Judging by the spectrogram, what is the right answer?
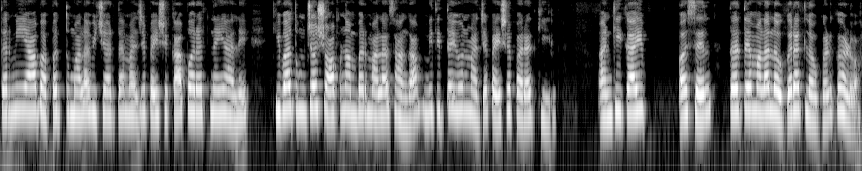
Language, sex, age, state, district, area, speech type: Marathi, female, 18-30, Maharashtra, Yavatmal, urban, spontaneous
